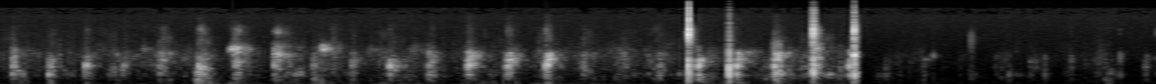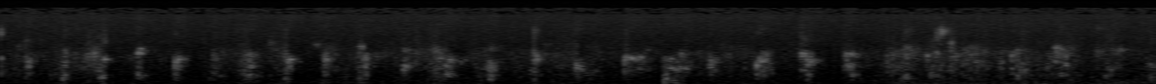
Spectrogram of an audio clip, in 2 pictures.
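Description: A man claps his hands steadily, nearby at first and then more faintly.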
